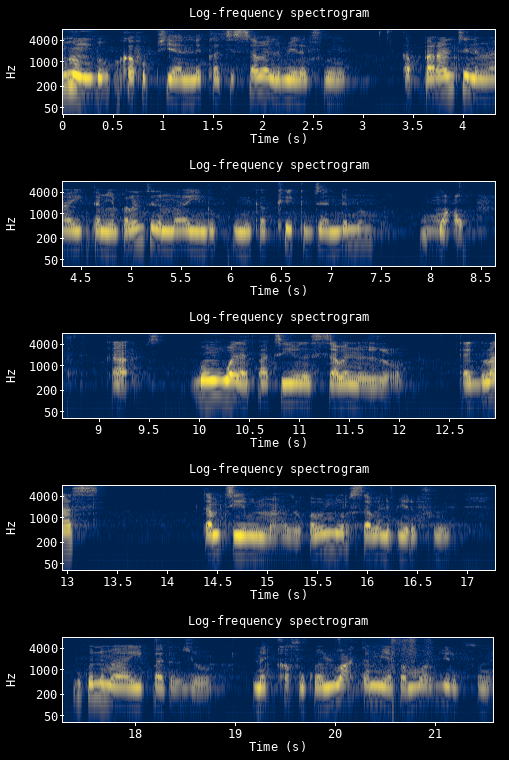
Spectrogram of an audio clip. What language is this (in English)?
Dagbani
